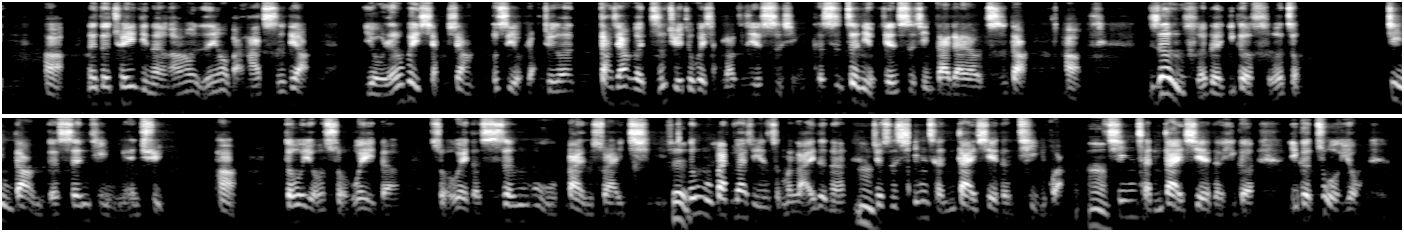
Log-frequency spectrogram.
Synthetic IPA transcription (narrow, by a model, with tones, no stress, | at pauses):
xɑ˥˩ | na˥˧ʈ͡ʂɤ˥˩t͡sʰwe˥ɪt̪ʰi˥˩nə˧ɻa˧˥nxo˥˩ʊɻə˧˥njo˥˩ʊpa˨˩t̪ʰa˥ʈ͡ʂʰɻ̩˥t̪jɑ˥˩ʊ | jo˨˩ʊɻə˧˥nxwe˥˩ɪɕjɑ̰˨˩ŋɕjɑ˥˩ŋpu˧˥ʂɻ̩˥˩jo˨˩ʊjɑ˨˧˦ŋt͡ɕjo˥˧ʊ˥˧ | t̪a˥˩t͡ɕja˥xwe˥˩ɪʈ͡ʂɻ̩˧˥t͡ɕɥɛ˧˥t͡ɕjo˥˧xwe˥˩ɪɕjɑ˨˩ŋnt̪ɑ˥˧ʊʈ͡ʂɤ˥˩ɕjɛ˥ʂɻ̩˥˩t͡ɕʰi˨˩˦ŋkʰɤ˨˩ʂɻ̩˥˧ʈ͡ʂɤ˥˩n˥˩jo˨˩i˧˥t͡ɕjɛ˥˧nʂɻ̩˥˩t͡ɕʰi˨˩ŋt̪a˥˩t͡ɕja˥jɑ˥˩ʊʈ͡ʂɻ̩˥t̪ɑ˥˩ʊ | xɑ˥˩ | ɻə˥˩nxɤ˧˥d̪ə˧i˧˥ɡə˧xɤ˧˥ʈ͡ʂʊ˨˩˦ŋ | t͡ɕi˥˧nt̪ɑ˥˩ʊni˨˩d̪ə˦ʂə˥nt̪ʰi˨˥˦li˨˩mjɛ̰˥˧nt͡ɕʰy˥˩ | hɑ˥˨˩ | t̪o˥ʊjo˧˥ʊswɔ˨˩we˥˩ɪd̪ə˩ | swɔ˨˩we˥˩ɪd̪ə˩ʂə˦˥nu˥˩pa˥˩nswa˥ɪt͡ɕʰi̥˨˥˦ə˥nu˥˧pa˥˧nswa˥ɪt͡ɕʰi˧˥t͡sə˨˩mə˦la˧˥ɪd̪ə˨nə˧t͡ɕjo˥˧ʊʂ̬ɻ̩˥˩ɕi˥nʈ͡ʂʰə˧˥ŋt̪a˥˧ɪɕjɛ˥˩d̪ə˩t̪ʰi˥˩kwa˨˩nɕi˥nt͡sʰə˧˥ŋt̪a˥˧ɪɕjɛ˥˩d̪ə˩i˧˥ɡə˧i˧˥ɡə˧t͡swɔ˥˧jʊ˥˩ŋ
